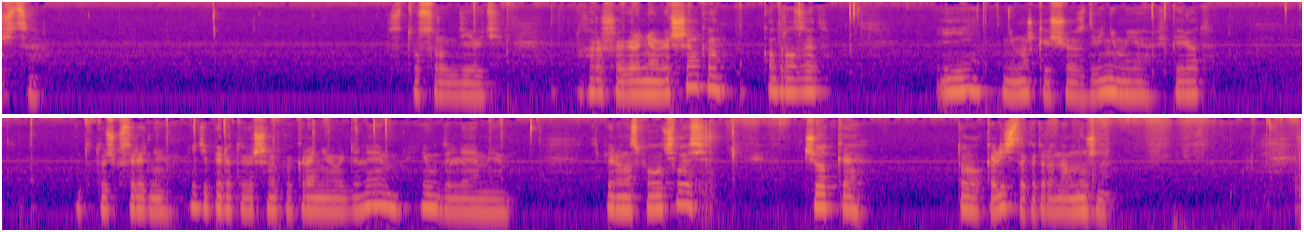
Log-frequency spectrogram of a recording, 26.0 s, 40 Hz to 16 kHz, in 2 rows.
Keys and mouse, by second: 4.7 Tab, 5.7 ctrl+z, 6.2 ctrl+z, 8.0 click, 9.7 g, 13.2 Tab, 14.6 Tab, 15.0 click, 16.1 x, 17.9 Tab.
